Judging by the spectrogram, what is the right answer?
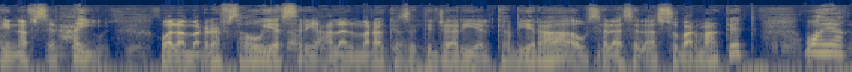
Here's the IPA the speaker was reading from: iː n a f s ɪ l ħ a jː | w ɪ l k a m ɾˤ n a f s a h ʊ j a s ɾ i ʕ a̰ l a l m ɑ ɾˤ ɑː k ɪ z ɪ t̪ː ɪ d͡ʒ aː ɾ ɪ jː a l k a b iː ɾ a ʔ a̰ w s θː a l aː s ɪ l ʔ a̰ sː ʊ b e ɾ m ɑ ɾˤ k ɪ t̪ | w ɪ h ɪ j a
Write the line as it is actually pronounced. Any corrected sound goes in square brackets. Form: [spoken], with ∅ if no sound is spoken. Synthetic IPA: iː n a f s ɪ l ħ a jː | w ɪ l [ʔ] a m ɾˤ n a f s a h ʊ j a s ɾ i ʕ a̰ l a l m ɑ ɾˤ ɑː k ɪ z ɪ t̪ː ɪ d͡ʒ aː ɾ ɪ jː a l k a b iː ɾ a ʔ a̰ w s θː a l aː s ɪ l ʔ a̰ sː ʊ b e ɾ m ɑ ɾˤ k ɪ t̪ | w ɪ h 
